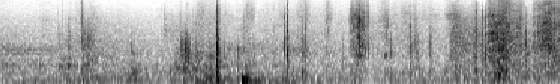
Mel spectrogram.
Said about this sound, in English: Rip it out. I don't hear enough ripping. I'm a classroom teacher. I know ripping when I hear it.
